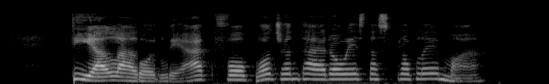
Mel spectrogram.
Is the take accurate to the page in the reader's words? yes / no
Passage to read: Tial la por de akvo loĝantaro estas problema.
yes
